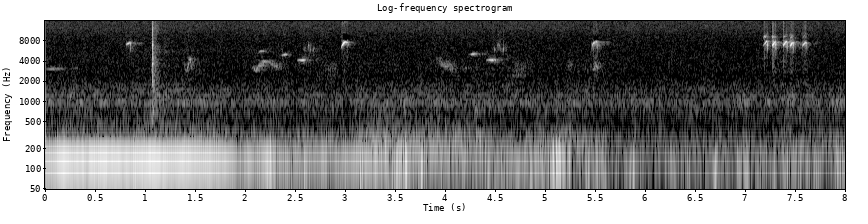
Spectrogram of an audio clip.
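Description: Wild birds chirping faintly in the yard: short, high, scattered calls, with a quick run of chirps about seven seconds in. A steady low hum is loudest for the first two seconds, then fades out.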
